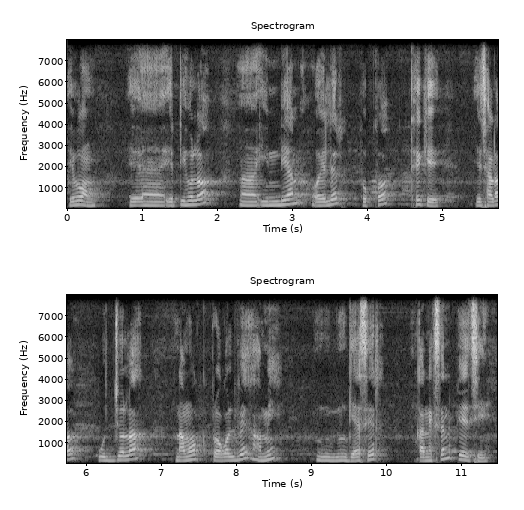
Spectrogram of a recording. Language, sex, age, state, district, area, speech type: Bengali, male, 45-60, West Bengal, Jhargram, rural, spontaneous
